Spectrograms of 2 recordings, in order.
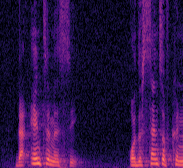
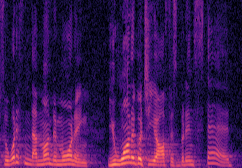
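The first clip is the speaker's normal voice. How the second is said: normal talking voice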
